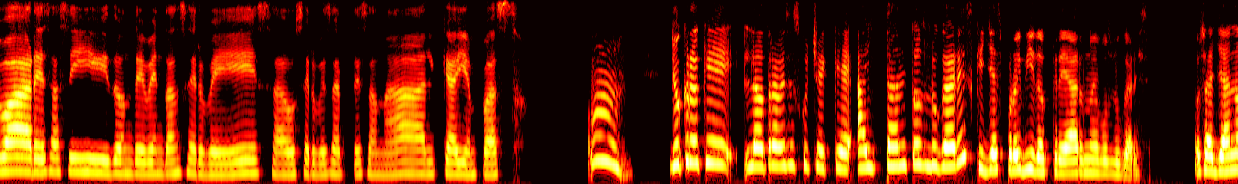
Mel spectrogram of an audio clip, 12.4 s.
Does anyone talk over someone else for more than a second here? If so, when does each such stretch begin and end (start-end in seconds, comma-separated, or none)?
none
